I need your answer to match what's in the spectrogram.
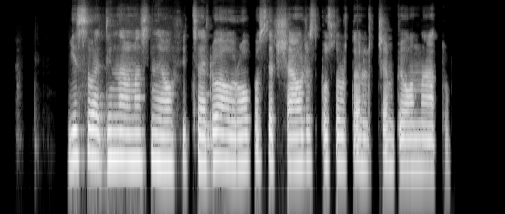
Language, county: Lithuanian, Klaipėda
